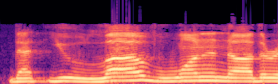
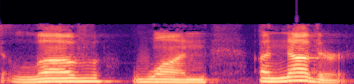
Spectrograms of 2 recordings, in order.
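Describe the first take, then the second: First: Said in the usual way. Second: LOVE ONE ANOTHER spaced out very slowly for emphasis; emphatic repetition. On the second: Shown as a demonstration. Preacher repeating the command to his congregation, slow and emphatic. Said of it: "again, second time for emphasis".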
